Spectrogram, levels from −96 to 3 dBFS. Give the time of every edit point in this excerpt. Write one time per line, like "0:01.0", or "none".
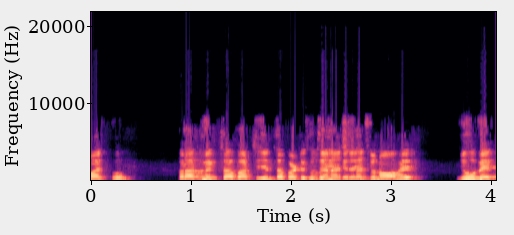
0:03.1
